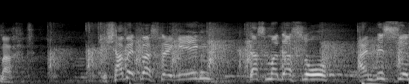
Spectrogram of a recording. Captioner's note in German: Beifall bei der FDP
